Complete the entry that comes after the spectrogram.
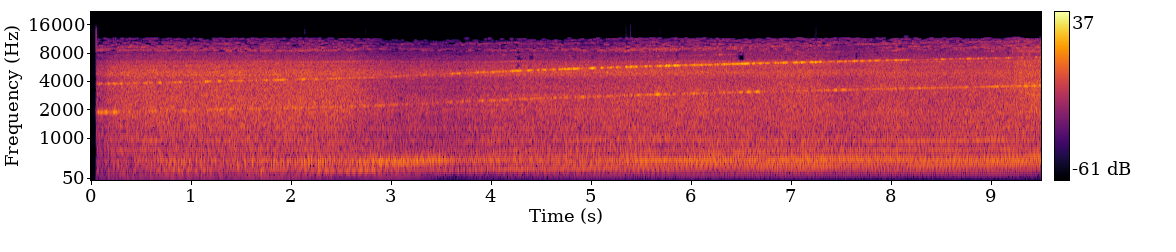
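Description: Procharger-supercharged Chevrolet Camaro SS V8 making a pull on a chassis dyno: the engine note and the supercharger's high whine climb steadily in pitch together as the revs rise.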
